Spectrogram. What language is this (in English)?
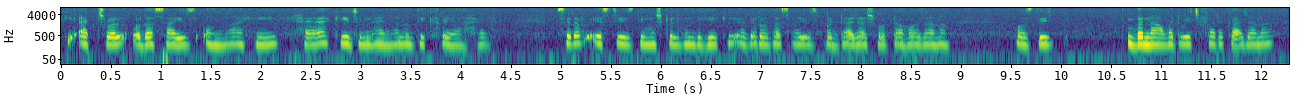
Punjabi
